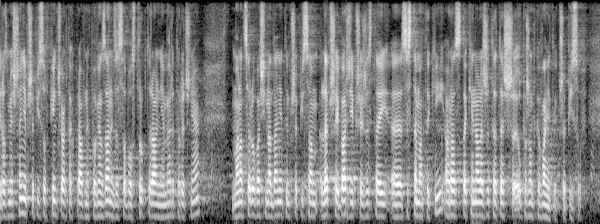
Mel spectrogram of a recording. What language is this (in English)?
Polish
